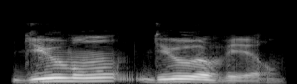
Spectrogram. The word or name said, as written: Dumont d'Urville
